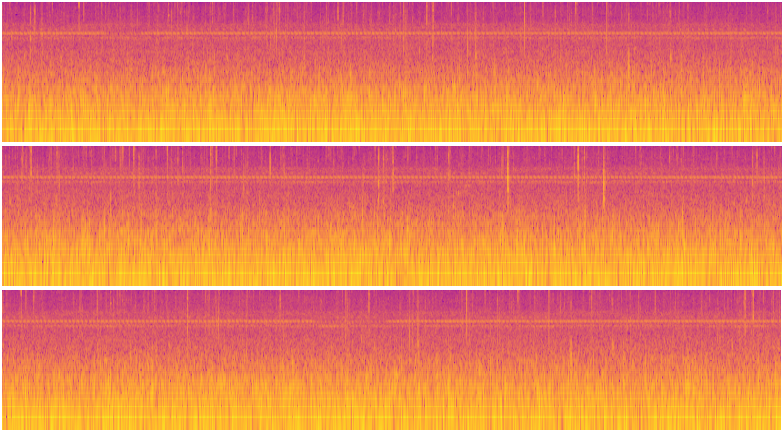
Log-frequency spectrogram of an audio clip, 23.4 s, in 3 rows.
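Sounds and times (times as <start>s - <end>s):
campfire at night: 0.0s - 23.3s.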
